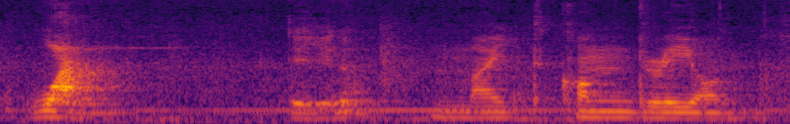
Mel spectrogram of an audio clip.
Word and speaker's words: mitochondrion: Mitochondrion. Mitochondrion. Yes, it's a little bit difficult, but this comes from the Greek, right? So mitochondria. Mitochondrion. This is hitotsu. This is takusan. Okay. One mitochondrion, many mitochondria.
